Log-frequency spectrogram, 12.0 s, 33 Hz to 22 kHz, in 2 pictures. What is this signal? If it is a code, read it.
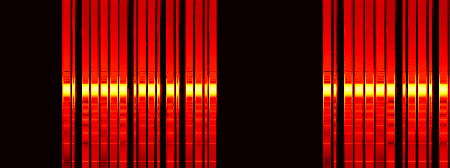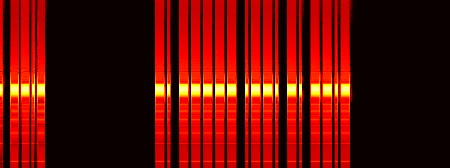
Morse code, heard as a keyed tone, about 36 wpm, 700 Hz. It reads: N0PNQ N0PNQ N0PNQ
